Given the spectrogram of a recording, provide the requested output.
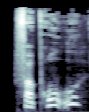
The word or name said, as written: forbruger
